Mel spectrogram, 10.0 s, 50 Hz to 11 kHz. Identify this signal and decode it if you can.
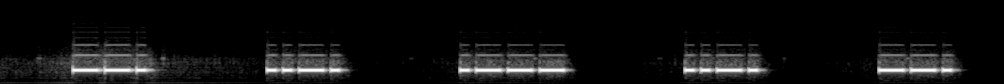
Morse code, heard as a keyed tone, about 15 wpm, spaced as for 6 wpm, 600 Hz. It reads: GFJFG
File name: urok 1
